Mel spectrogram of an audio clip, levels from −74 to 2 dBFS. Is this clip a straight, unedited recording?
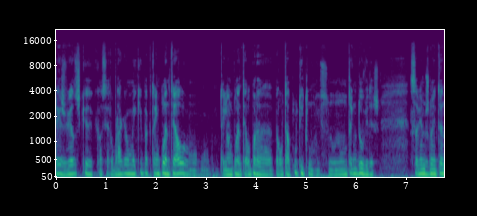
yes; 0 cuts

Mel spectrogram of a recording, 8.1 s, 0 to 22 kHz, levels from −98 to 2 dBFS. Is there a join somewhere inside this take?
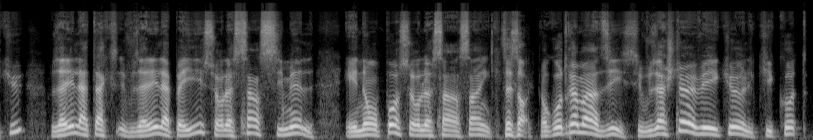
yes; 1 cut; at 5.3 s

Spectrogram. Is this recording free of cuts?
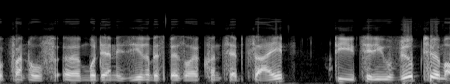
no; 1 cut; at 3.3 s

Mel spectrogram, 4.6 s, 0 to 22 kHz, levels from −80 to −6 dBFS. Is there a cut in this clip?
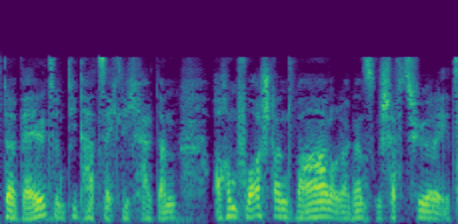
no; 0 cuts

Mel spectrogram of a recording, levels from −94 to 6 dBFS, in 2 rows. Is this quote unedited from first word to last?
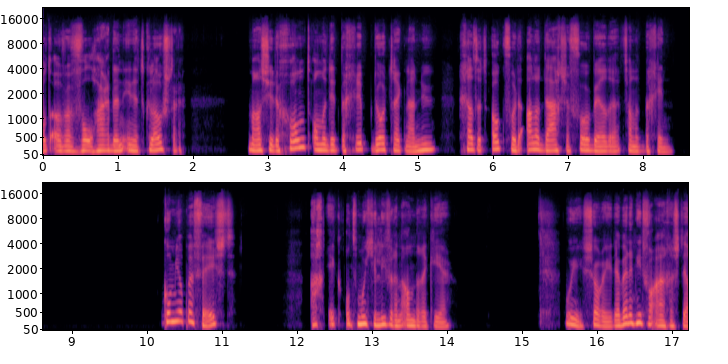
no; 2 cuts; at 12.3 s, 15.5 s

